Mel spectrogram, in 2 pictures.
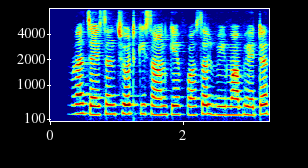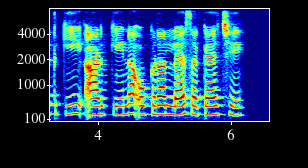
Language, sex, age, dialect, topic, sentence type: Maithili, female, 18-24, Bajjika, agriculture, question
